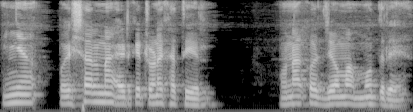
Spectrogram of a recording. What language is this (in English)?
Santali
